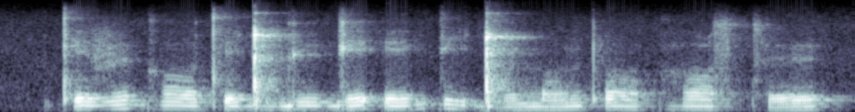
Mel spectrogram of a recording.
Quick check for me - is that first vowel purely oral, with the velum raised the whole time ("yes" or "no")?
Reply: yes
